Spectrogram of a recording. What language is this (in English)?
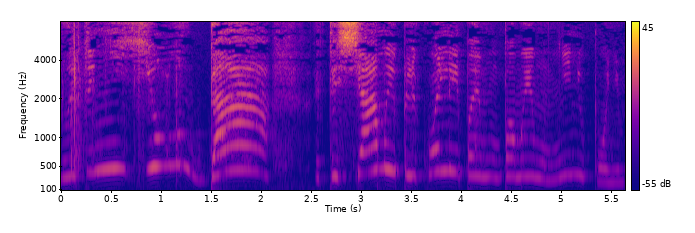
Russian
